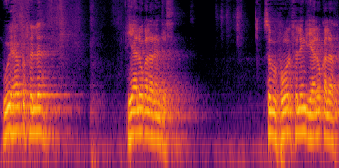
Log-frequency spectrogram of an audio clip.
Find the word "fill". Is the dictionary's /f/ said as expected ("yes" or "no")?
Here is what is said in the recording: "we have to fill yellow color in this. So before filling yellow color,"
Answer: yes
